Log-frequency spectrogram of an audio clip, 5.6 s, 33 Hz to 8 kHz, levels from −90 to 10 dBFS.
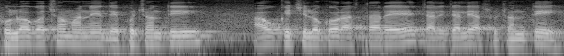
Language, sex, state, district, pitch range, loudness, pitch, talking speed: Odia, male, Odisha, Malkangiri, 110-115 Hz, -16 LUFS, 110 Hz, 95 wpm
